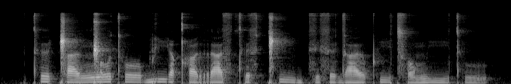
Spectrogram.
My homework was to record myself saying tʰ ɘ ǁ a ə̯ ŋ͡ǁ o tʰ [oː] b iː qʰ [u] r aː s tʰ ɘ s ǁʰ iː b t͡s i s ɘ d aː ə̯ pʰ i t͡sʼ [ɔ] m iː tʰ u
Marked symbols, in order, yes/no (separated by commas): yes, yes, yes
